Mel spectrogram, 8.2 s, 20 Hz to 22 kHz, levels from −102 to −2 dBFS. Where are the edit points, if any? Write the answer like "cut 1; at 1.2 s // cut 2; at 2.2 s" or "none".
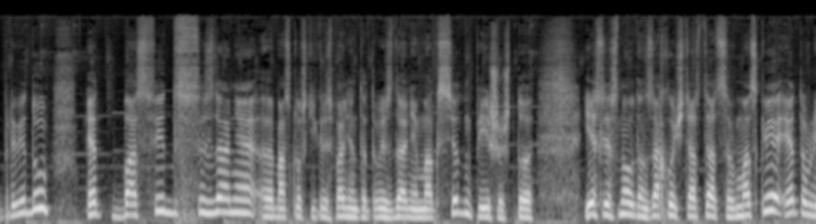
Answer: cut 1; at 1.1 s

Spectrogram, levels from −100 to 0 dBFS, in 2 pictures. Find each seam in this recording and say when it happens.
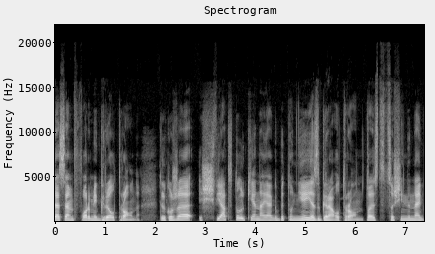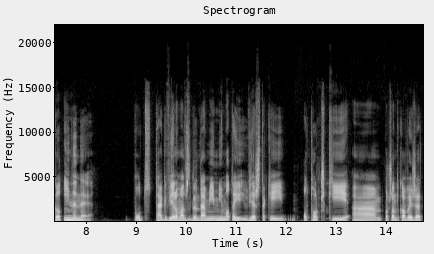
cut 1; at 7.5 s

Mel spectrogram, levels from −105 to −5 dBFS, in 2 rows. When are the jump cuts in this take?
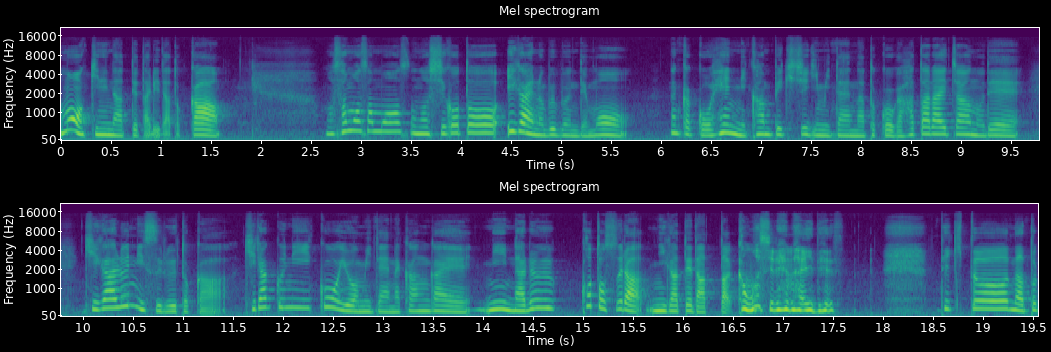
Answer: none

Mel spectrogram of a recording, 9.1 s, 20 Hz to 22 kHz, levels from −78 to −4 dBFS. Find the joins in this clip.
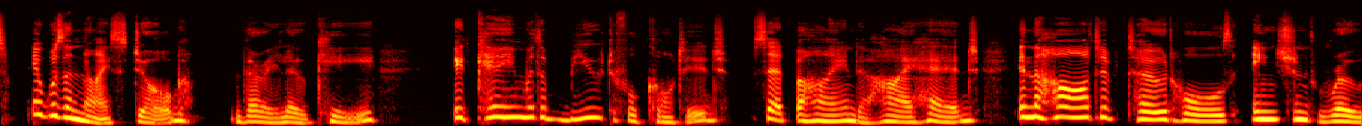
none

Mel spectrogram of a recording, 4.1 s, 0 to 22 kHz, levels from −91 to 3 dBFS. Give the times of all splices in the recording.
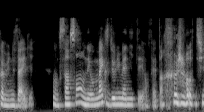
cut 1; at 1.1 s

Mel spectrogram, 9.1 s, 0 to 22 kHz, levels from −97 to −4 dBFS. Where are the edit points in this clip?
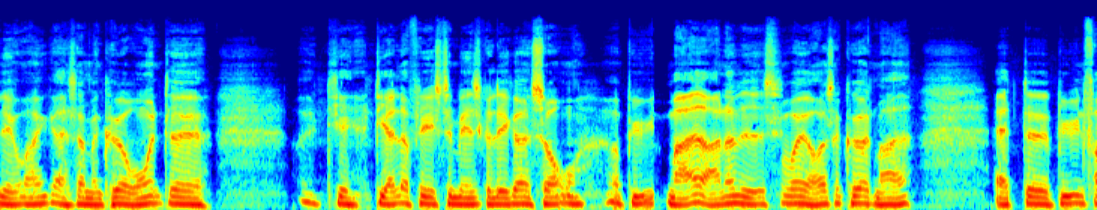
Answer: cut 1; at 5.4 s // cut 2; at 6.5 s

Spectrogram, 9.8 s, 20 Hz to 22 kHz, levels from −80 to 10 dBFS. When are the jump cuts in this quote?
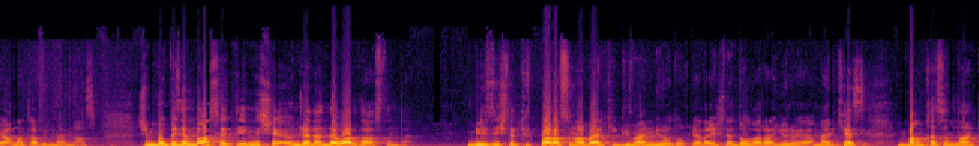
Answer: cut 1; at 8.1 s

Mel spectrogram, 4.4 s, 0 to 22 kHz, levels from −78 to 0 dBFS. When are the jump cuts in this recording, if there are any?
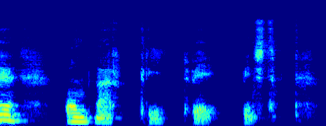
none

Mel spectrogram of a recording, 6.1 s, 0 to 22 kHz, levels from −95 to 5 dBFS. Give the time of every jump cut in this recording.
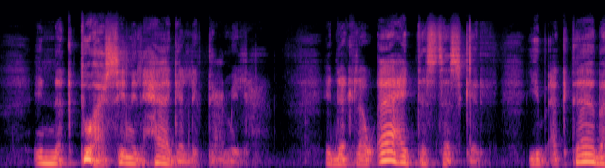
none

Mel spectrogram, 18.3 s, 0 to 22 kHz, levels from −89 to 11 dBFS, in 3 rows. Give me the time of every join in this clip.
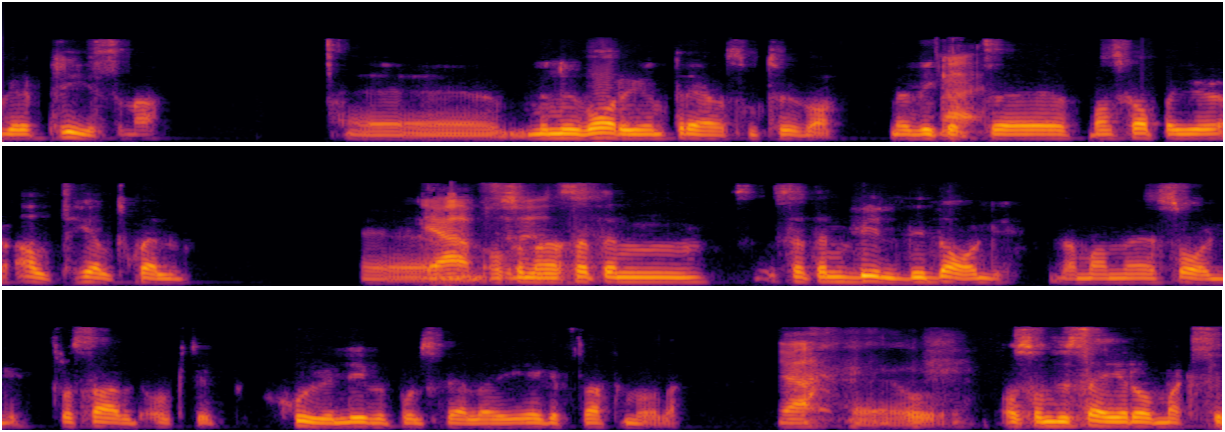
cut 1; at 5.4 s

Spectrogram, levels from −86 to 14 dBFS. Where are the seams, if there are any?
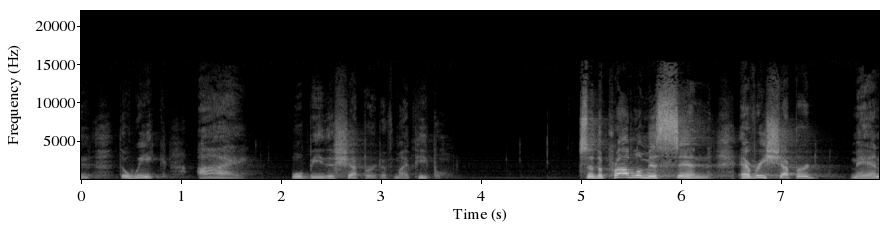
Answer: none

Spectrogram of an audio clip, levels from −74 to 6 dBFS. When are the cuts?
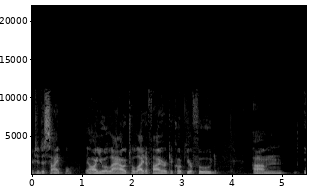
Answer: cut 1; at 1.0 s

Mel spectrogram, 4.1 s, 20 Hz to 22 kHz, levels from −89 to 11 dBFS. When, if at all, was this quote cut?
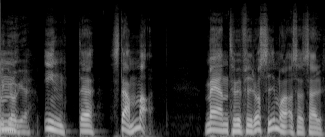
cut 1; at 2.8 s

